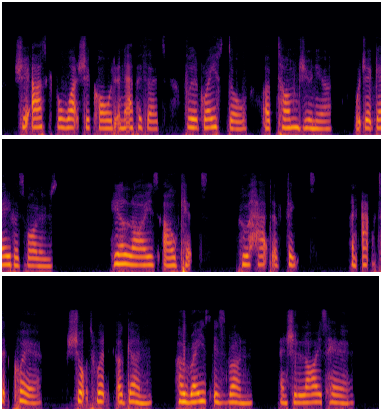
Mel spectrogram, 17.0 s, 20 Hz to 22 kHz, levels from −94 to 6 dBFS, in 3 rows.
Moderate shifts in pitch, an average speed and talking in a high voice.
No: narrow, 2.1 semitones; average, 150 wpm; high, 235 Hz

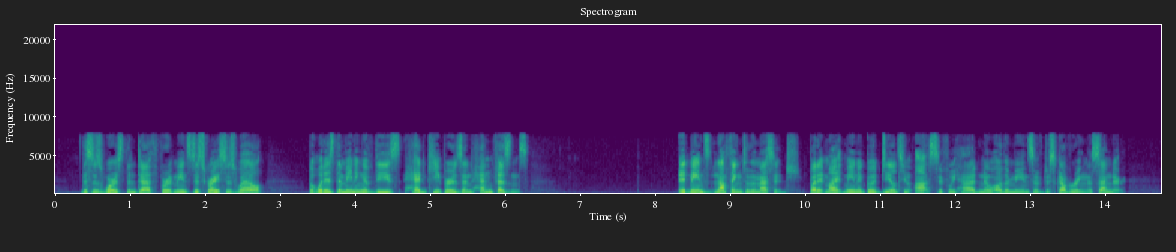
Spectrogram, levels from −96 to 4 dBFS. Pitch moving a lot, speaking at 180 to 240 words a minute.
Yes: wide, 6.4 semitones; average, 195 wpm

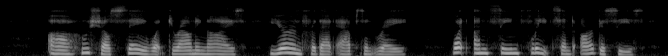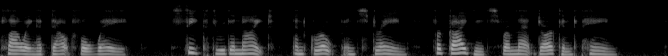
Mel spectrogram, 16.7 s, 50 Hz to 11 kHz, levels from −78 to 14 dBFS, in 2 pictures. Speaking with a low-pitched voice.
No: high, 195 Hz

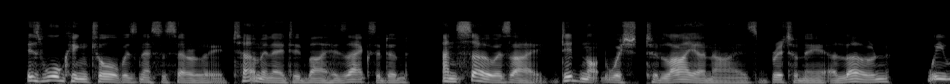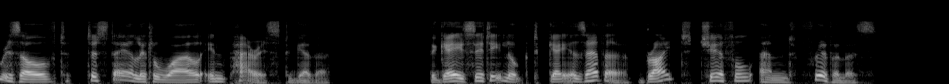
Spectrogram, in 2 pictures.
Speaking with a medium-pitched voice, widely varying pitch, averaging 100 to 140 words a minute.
No: low, 110 Hz; wide, 6.9 semitones; slow, 135 wpm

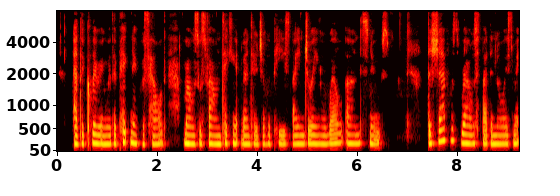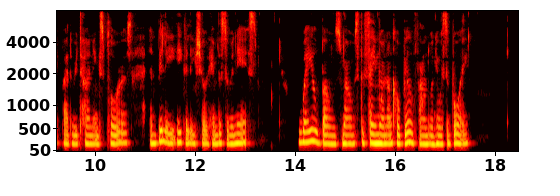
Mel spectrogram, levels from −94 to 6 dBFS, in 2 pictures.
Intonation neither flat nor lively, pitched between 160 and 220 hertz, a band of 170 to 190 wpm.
No: narrow, 1.7 semitones; medium, 185 Hz; average, 180 wpm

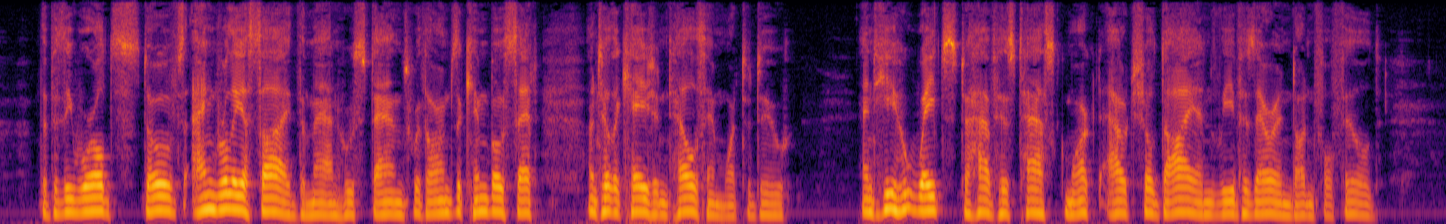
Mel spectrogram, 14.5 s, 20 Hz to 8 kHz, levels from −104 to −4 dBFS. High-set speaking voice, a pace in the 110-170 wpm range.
No: low, 115 Hz; average, 160 wpm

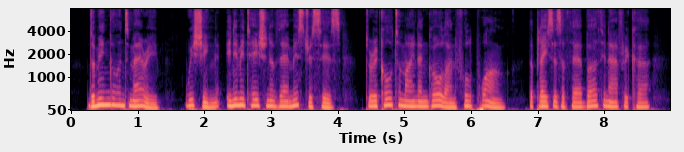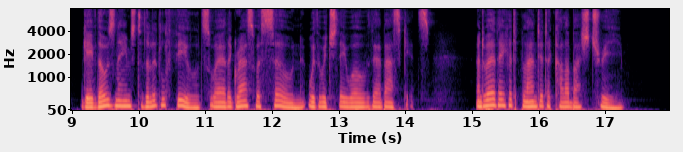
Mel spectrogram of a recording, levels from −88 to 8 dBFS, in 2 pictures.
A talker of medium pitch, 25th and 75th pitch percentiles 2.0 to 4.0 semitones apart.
Yes: medium, 145 Hz; average, 3.5 semitones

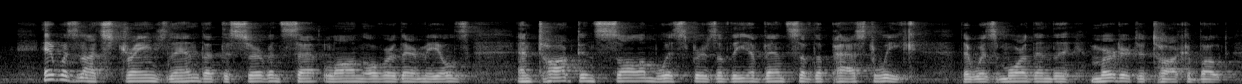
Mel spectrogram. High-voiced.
No: low, 135 Hz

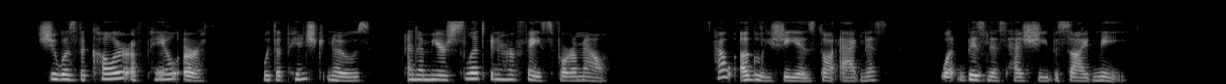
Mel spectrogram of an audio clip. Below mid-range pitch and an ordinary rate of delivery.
No: high, 200 Hz; average, 160 wpm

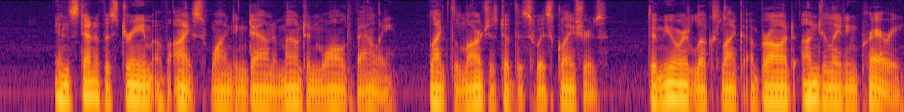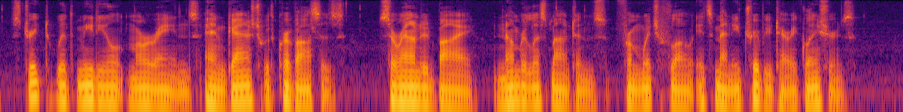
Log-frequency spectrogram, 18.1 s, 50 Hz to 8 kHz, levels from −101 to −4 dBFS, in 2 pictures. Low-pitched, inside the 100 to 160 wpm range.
Yes: very low, 75 Hz; average, 155 wpm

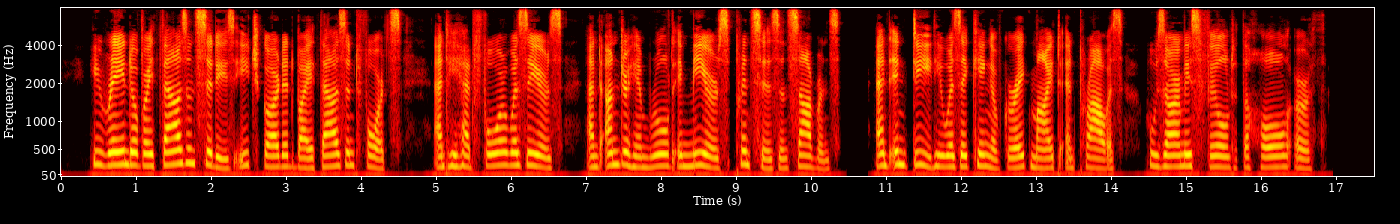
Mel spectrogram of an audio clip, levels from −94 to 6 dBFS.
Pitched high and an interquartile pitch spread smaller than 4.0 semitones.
Yes: high, 195 Hz; average, 3.1 semitones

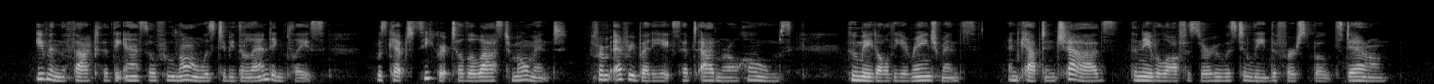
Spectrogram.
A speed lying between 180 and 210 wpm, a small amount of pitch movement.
Yes: average, 190 wpm; narrow, 2.3 semitones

